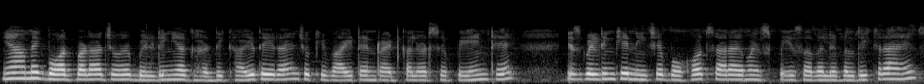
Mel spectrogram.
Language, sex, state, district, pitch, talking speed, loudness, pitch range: Hindi, female, Uttarakhand, Uttarkashi, 225 Hz, 220 wpm, -18 LUFS, 205-240 Hz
